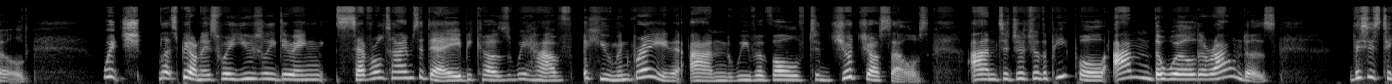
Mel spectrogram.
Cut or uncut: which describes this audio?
uncut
